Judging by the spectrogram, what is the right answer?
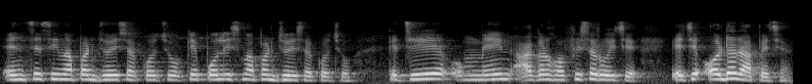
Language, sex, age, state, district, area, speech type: Gujarati, female, 30-45, Gujarat, Rajkot, urban, spontaneous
